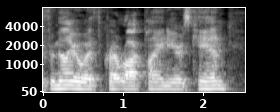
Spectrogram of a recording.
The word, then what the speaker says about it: Can: with credit rock pioneers can or khan as it's sometimes pronounced can um they were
